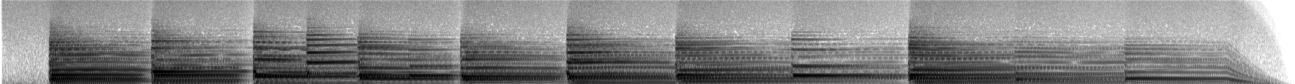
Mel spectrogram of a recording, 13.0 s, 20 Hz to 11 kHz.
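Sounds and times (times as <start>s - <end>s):
Steinway D grand piano with lo-fi sound: 0.0s - 12.9s.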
